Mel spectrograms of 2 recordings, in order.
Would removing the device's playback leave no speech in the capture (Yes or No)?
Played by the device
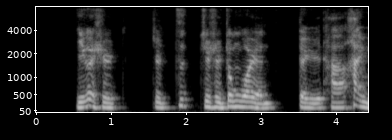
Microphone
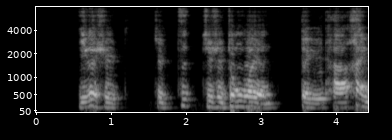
Yes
